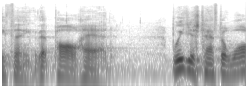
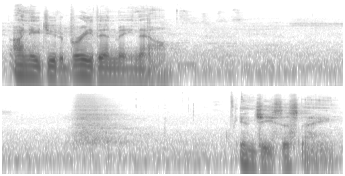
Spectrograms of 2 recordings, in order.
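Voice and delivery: softer, hushed and halting, short of air; earnest prayer; 6 dB quieter than usual. Real, not acted. Pastor praying over his own cough, hushed prayer. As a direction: pray quietly, straining for breath. Prays through his allergy attack.

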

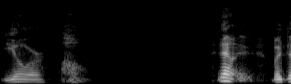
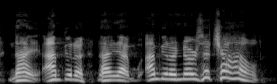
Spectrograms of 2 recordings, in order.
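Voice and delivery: higher and louder in disbelief; astonished Sarah; 8 semitones higher, 4 dB louder than usual. Retold or imitated. Sarah amazed at nursing a child, high and incredulous. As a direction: marvel at it, voice climbing.

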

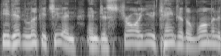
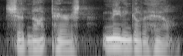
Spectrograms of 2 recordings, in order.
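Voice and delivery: ordinary talk, nothing marked

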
